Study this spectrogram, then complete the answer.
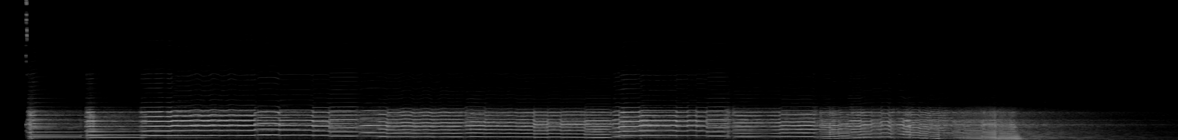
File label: Fiddle; Quilter Steelaire Pro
